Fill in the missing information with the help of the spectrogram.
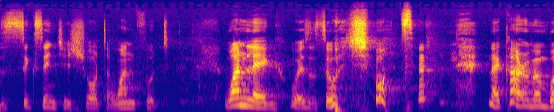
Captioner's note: chuckles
